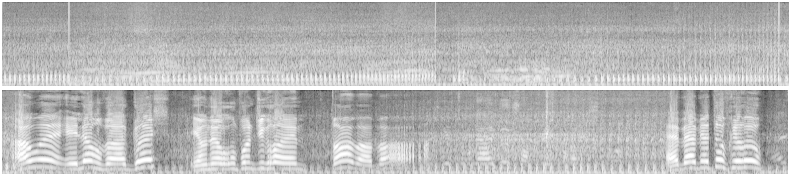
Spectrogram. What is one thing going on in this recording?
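A motorcycle engine hums and revs steadily.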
